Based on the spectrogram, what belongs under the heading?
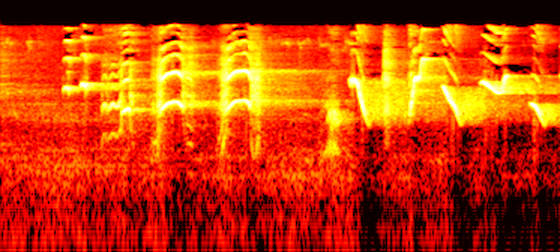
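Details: Clear, loud lyrebird song opening with arched chirping notes, then switching to a series of ringing whistles that drop sharply in pitch and repeat several times.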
